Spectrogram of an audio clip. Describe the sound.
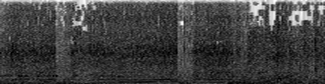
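Engine of a car driven in a video game, with the gas held down: a buzzing, revving drone whose pitch climbs in a few sweeps over a steady, noisy backdrop.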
